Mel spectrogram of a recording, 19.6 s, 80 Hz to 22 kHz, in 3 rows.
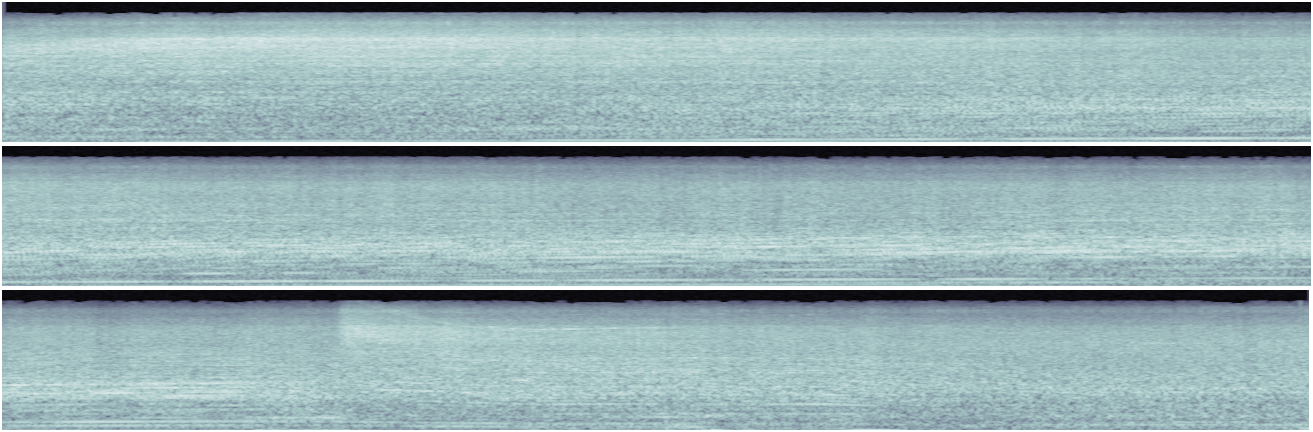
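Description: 2019 Audi RS5's 2.9-litre twin-turbo V6 making a wide-open-throttle pull under load on a hub dyno, in stock tune, its pitch climbing steadily for about fifteen seconds. It then lets off with a short rush of air, and the revs wind back down.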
